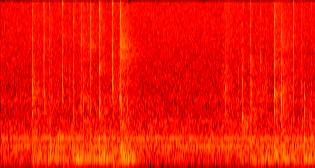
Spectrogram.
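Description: Fingertips with painted nails type fast on the black plastic keys of a laptop keyboard, sounding sharp, bright clicks in irregular bursts over a steady low hum. The typing comes in a dense flurry, pauses briefly, then picks up again.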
